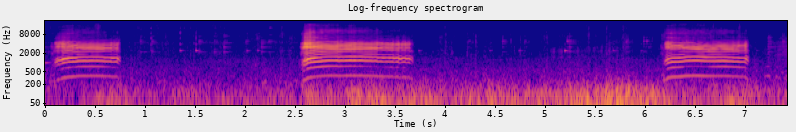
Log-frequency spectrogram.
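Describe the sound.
Sheep and lambs bleating in a flock grazing near villages around Christmas: three loud, wavering harmonic bleats separated by pauses, over a low, steady background rumble.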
